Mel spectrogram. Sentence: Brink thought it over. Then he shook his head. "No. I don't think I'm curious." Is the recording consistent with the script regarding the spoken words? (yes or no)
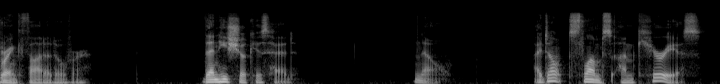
no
